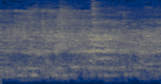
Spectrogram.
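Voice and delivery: a quick unvoiced laugh; breathy laugh. Real, not acted. Catching his own slip about crying, he breaks into a short laugh. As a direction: let out a short airy laugh.

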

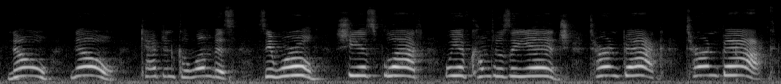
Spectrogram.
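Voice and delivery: high, loud panicked scream; screaming lookout. Acted. Lookout screams to the captain to turn back. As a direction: yell the warning from the crow's nest. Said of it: "the lookout began to scream".

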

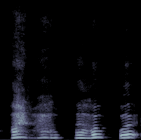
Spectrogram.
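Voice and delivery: high-pitched imitation of tearful panic; mock crying. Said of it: "crying in this room".

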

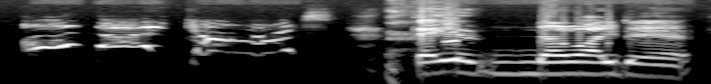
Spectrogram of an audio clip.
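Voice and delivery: very high, drawn-out mock squeal; giddy inner squeal. Girl hiding secret romance from friends, giddy squeal. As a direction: squeal slowly, bursting with a secret. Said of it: "In my mind".

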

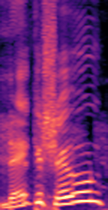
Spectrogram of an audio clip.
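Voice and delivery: clueless yokel guess. Retold or imitated. Yokels guessing German for the Nazi, in a high unsure squeak. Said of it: "And they're like".

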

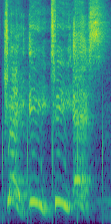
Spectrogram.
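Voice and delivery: very high chanted spelling; re-enacted street scream. Telling how he screamed in New York, re-enacted street scream. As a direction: belt each letter out separately, high and drawn out. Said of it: "I just screamed out on the street".

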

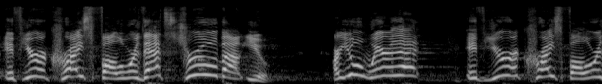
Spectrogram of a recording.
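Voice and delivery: high-pitched, full-force sermon delivery; impassioned preaching. Real, not acted. Preacher urging the congregation that they're wired to win, impassioned. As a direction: preach it with rising fervour, driving each point home.

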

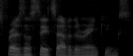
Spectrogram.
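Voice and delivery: usual speaking voice

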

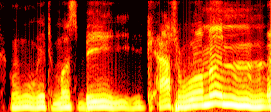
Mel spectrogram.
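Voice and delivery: slow, drawn-out melodramatic deduction; Batman. Retold or imitated. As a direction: stretch every word with hammy gravity. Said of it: "he, like, talks like that".

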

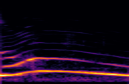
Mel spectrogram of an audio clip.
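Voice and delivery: high ooh of pleasure; delighted ooh. Shown as a demonstration. Coach showing how to vocalise delicious food, high delighted ooh. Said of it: "let yourself vocalise how delicious it is".

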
